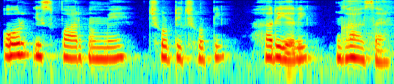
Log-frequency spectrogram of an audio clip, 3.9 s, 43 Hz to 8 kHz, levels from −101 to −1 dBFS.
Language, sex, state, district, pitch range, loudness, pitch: Hindi, female, Uttar Pradesh, Saharanpur, 210-230 Hz, -18 LUFS, 225 Hz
